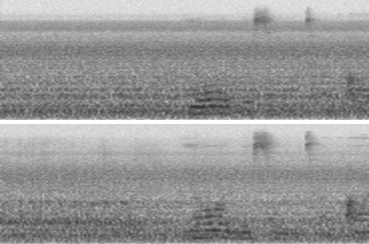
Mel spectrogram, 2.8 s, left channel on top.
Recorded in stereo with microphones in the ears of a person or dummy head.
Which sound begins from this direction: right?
A woman speaking, at 1.3 s.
